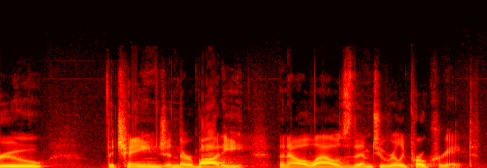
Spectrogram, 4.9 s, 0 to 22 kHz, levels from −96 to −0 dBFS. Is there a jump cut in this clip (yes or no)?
no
